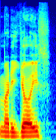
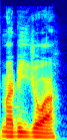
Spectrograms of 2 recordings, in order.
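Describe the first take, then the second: First: The name ends with an 'ois' sound. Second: The name ends with an 'oa' sound. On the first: This is how some people say it. "he visto que hay gente que le dice Marillois" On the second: This is how it is said in Japanese. "en japonés Marilloa"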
